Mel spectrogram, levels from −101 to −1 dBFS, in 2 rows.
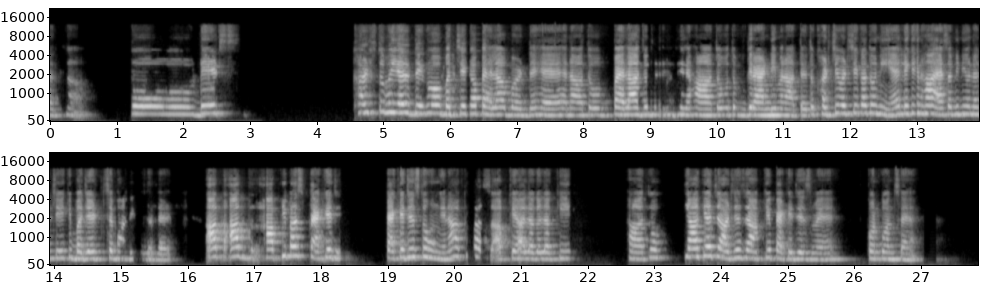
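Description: From 4.58 to 6.54 s, a crude rate conversion repeats or skips samples with no anti-aliasing filter, consistent with a 44.1 kHz to 48 kHz change. The resulting error, roughly 25 dB below the speech, adds a gritty, inharmonic fizz that tracks louder and brighter syllables.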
